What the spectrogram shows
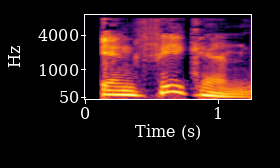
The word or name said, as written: infecund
